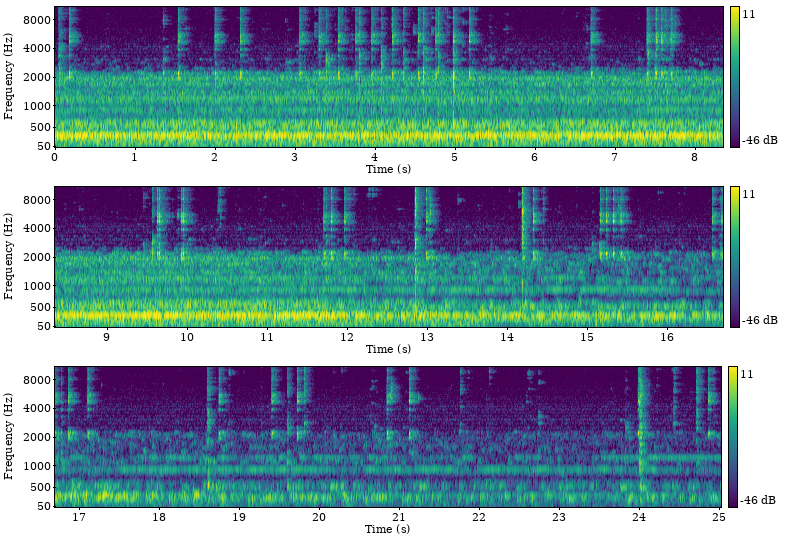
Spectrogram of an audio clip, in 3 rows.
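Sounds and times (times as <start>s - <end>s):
low hum: 0.0s - 25.0s
plastic keyboard parts clicking: 14.2s - 14.5s.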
